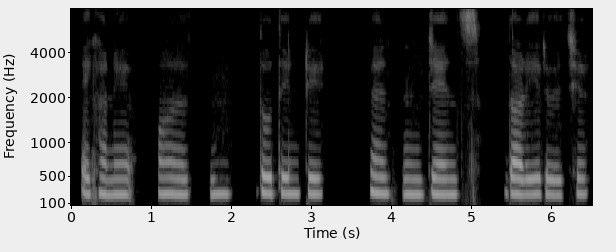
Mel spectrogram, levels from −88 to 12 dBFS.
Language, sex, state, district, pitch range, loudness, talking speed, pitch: Bengali, female, West Bengal, Malda, 230-240 Hz, -33 LUFS, 90 wpm, 235 Hz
